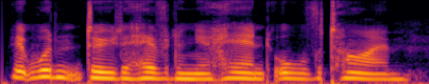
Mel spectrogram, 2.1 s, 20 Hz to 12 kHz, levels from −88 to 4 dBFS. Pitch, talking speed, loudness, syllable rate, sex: 180 Hz, 335 wpm, -17 LUFS, 6.1 syllables/s, female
